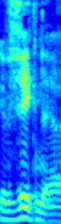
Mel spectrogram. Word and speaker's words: Wegener: Ouais, quand Alfred Wegener, je crois qu'on dit en français, mais c'était un allemand, donc Wegener, allez, je vais m'en tenir à la prononciation normale,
